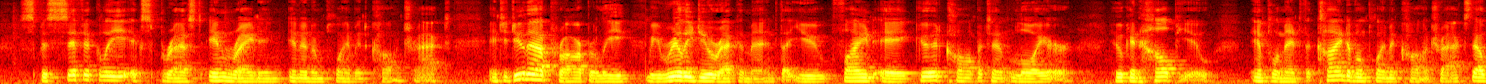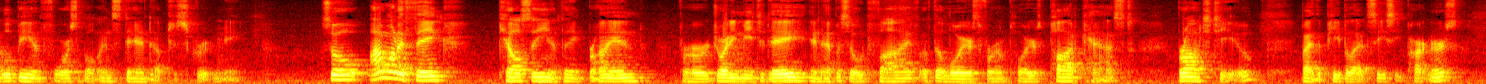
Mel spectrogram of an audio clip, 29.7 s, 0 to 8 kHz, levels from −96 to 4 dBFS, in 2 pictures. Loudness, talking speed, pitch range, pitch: -17 LUFS, 150 wpm, 110-130 Hz, 120 Hz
